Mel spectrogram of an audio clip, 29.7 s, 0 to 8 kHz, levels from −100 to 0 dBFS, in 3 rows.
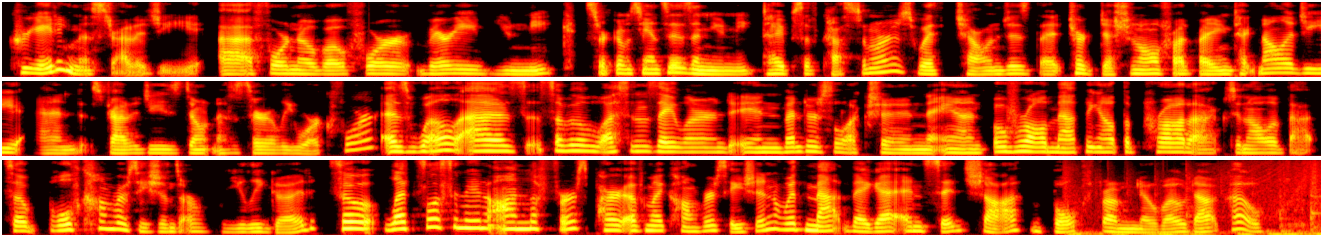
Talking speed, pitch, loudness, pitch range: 155 wpm, 160 Hz, -24 LUFS, 140-195 Hz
